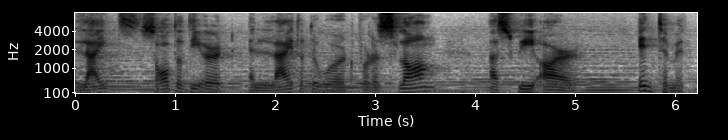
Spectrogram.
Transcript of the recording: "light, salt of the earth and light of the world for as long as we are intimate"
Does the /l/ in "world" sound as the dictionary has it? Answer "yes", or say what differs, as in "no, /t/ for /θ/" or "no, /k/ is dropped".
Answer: no, /l/ is dropped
